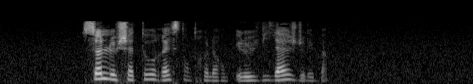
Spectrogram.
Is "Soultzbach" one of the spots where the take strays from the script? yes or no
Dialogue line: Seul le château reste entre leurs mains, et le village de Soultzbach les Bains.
yes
